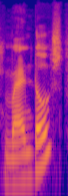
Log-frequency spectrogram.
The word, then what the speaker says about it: Mandous: is given by United Arab Emirates it is mandus pronounced as Mandos so basically this was named by United Arab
